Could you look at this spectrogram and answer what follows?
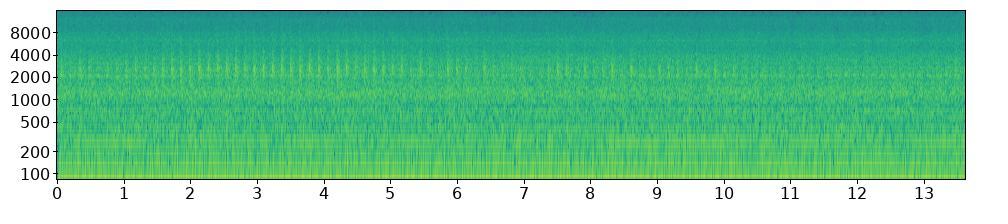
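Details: Skoda Octavia A5 facelift 1.6 MPI, cold engine idle: steady light knock about three to four a second over engine hum; persists after three engine repairs, source not found.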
